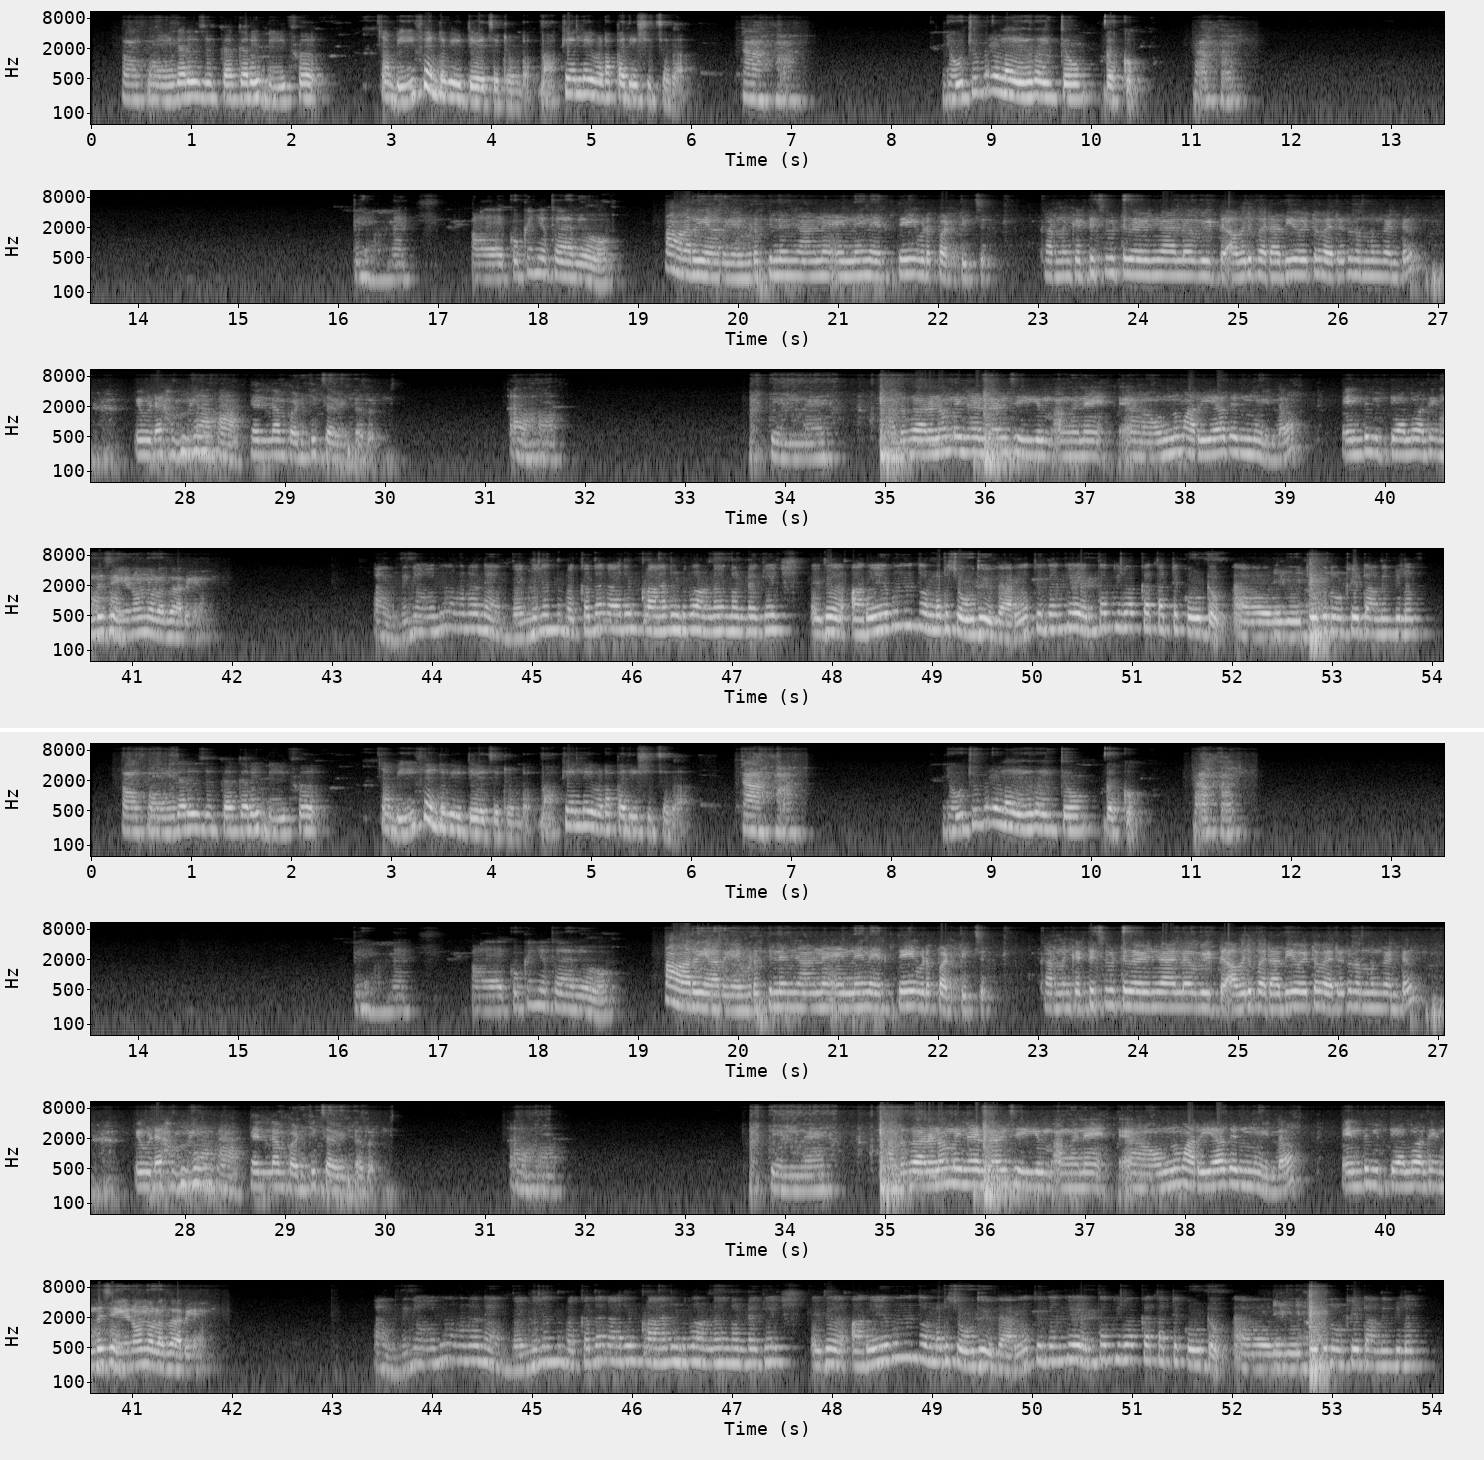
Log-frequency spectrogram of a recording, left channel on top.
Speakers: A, on the right; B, on the left.
A: ഓഹോ
B: മീൻ കറി ചിക്കൻ കറി ബീഫ് ആ ബീഫ് എന്റെ വീട്ടിൽ വെച്ചിട്ടുണ്ട് ബാ ഇല്ല്യ ഇവിടെ പരീക്ഷിച്ചതാ
A: ആഹാ
B: യൂട്യൂബിലുള്ള ഏത് ഐറ്റവും വെക്കും
A: ആഹാ ആഹ്
B: പിന്നെ ആ കുക്കിങ്ങൊക്കെ അറിയോ
A: ആഹ് ആഹ് അറിയാം അറിയാം ഇവിടെ പിന്നെ ഞാൻ എന്നെ നേരത്തെ ഇവിടെ പഠിപ്പിച്ചു കാരണം കെട്ടിച്ച് വി വിട്ട് കഴിഞ്ഞാലോ വീട് അവര് പരാതിയായിട്ട് വരരുതൊന്നും കണ്ട് ഇവിടെ അമ്മ
B: ആഹാ
A: എല്ലാം പഠിച്ച ചെവിട്ടത് ഉം
B: ആഹാ
A: പിന്നെ അത് കാരണം പിന്നെ എല്ലാം ചെയ്യും അങ്ങനെ ഒന്നും പരാതിയും മില്ല എന്ത് ഗിഫ് കിട്യലും അത് എന്ത്
B: ആഹാ
A: ചെയ്യണം എന്നുള്ളത് അറിയില്ല
B: അല്ലെങ്കിൽ ഓലും അങ്ങനെ തന്നെ എന്തെങ്കിലൊ മക്കളുടെ കാര്യം പ്ലാൻ ഇടുകണെന്നുണ്ടെങ്കിൽ ഇത് അറിയാവ എന്നുള്ളൊരു ചോദ്യം യില്ലായിരുന്നു അറിയത്തില്ലെങ്കിൽ എന്തെങ്കിലുമൊക്കെ തട്ടി കൂട്ടും ആ
A: ഉം
B: യൂട്യൂബ് നോക്കിയിട്ടാണെങ്കിലും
